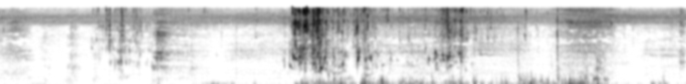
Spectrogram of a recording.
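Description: Water and fish poured from a tipped plastic bucket into a pond, splashing and sloshing. It starts abruptly about three seconds in and lasts about three seconds.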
